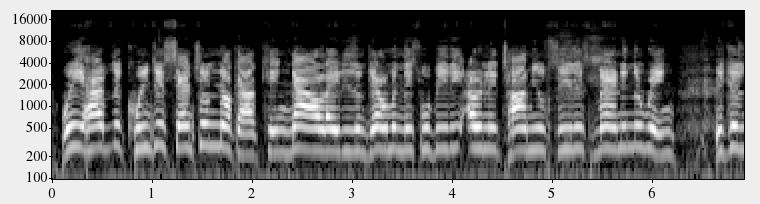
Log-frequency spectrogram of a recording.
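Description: A woman giving a hyped, theatrical fight announcement, excited and sweary. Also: on the high side, dry recording.

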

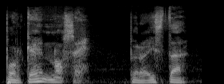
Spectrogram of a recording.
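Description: A man's voice: on the low side, fairly even intonation, moderate pace, a bit bright, slightly rough, no room sound. A man with a Mexican accent co-hosting a casual podcast, telling rambling stories and joking. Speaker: podcast co-host. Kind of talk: casual chat.

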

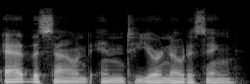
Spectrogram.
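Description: A man leading a guided meditation as a teacher, speaking in a calm, measured and gently instructive way. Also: low voice, clear, resonant tone.

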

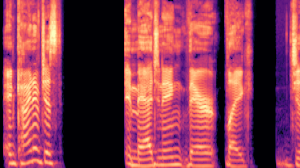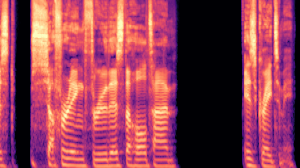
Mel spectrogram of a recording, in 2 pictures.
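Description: A man's voice: medium pitch, slow pace, long pauses, no echo, studio quality. A man hosting a podcast, talking in a casual, rambling way with blunt, irreverent swearing and joking asides. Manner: animated joking asides, acting out imagined remarks. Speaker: podcast host. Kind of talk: casual rambling review talk.

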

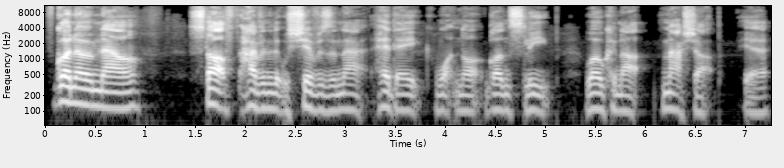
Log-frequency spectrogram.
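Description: Young man, hoarse voice, animated, slangy, podcast host. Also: fairly low pitch, measured pace. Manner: animated storyteller, slangy, calls everyone bro. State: hoarse, recovering from illness. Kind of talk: casual chat.

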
